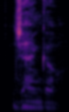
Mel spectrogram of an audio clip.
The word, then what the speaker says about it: Django: Django. The D is silent. – On the next Fresh Air, we talk with Quentin Tarantino about his new movie, Django Unchained.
